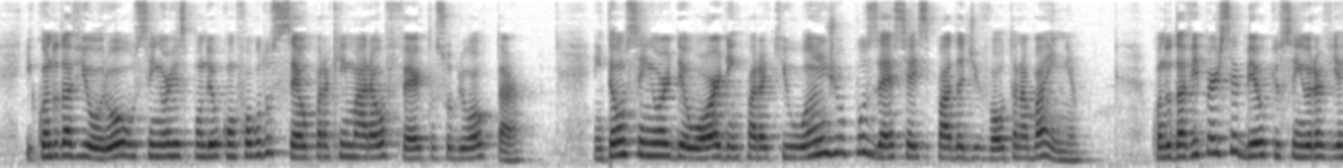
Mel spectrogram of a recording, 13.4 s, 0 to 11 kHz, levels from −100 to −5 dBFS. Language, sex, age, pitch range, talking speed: Portuguese, female, 10-29, 200-245 Hz, 185 wpm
